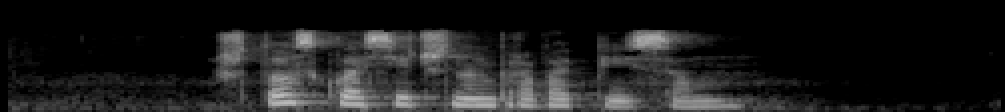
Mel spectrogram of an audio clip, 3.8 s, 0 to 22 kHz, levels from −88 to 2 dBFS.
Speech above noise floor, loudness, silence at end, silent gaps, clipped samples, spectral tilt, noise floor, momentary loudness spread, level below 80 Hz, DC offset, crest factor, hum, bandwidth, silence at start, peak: 50 dB; -30 LUFS; 1 s; none; under 0.1%; -2 dB/octave; -82 dBFS; 14 LU; -74 dBFS; under 0.1%; 20 dB; none; 8.4 kHz; 0.8 s; -14 dBFS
